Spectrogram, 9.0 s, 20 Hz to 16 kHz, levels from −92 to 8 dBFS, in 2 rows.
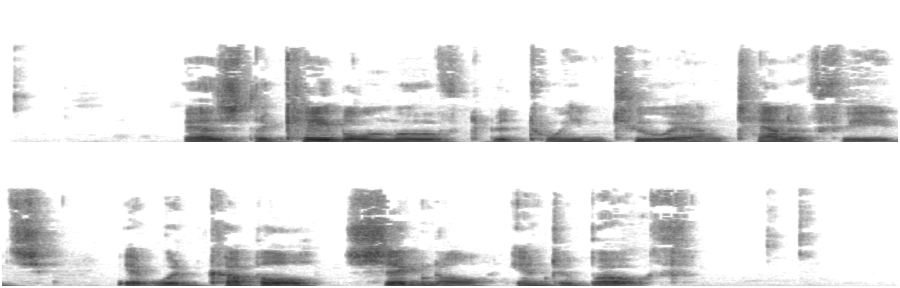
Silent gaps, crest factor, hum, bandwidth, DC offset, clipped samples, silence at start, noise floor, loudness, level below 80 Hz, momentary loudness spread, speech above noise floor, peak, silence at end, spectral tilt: none; 18 dB; none; 11.5 kHz; under 0.1%; under 0.1%; 0.9 s; -75 dBFS; -19 LUFS; -60 dBFS; 11 LU; 56 dB; -2 dBFS; 1.05 s; -5 dB/octave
